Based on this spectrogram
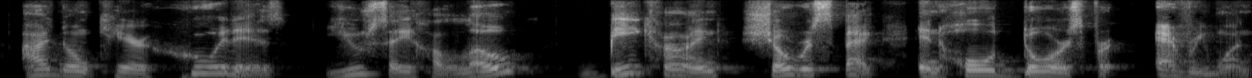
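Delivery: controlled, mean, calm, menacing tone. Retelling what his dad said inches from his face, imitating a mean, calm voice. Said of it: "in this mean, calm voice".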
